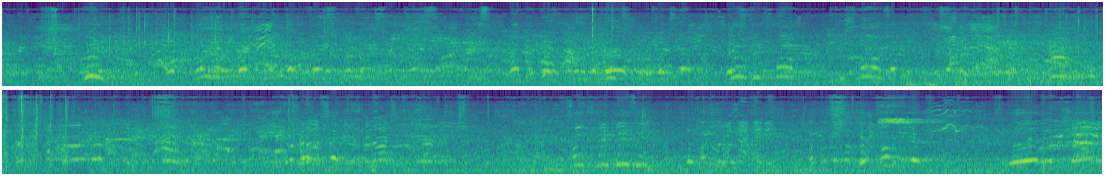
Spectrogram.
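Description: A crowd chatters and calls out throughout a large echoing arena.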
